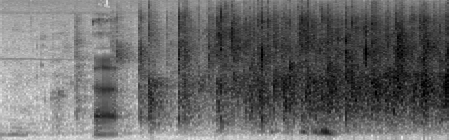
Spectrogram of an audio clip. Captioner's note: audience claps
